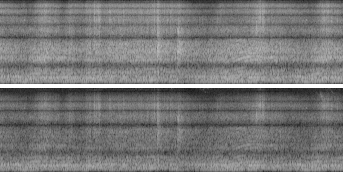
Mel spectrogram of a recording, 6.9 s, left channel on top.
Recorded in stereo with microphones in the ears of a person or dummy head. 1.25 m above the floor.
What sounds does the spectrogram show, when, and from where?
0.0 s a lawn mower: 50° left (ahead or behind)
